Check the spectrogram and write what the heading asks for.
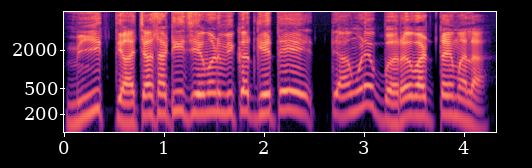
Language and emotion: Marathi, happy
